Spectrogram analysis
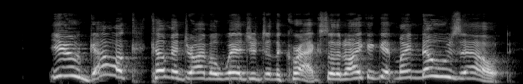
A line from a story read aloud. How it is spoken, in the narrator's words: bawled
